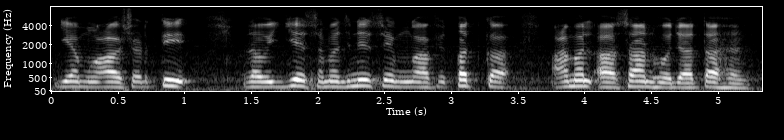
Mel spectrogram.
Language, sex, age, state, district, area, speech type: Urdu, male, 18-30, Uttar Pradesh, Saharanpur, urban, spontaneous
